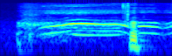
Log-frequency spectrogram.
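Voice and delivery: high-pitched burst of laughter. Real, not acted. Laughs at own story.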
